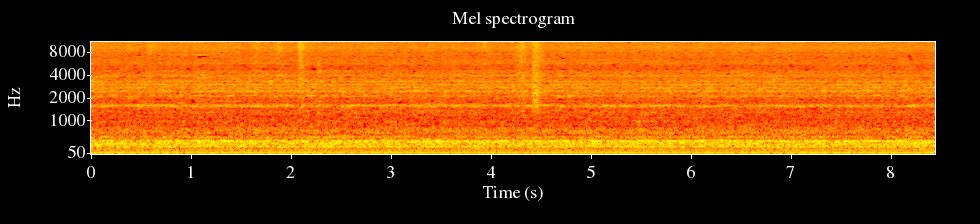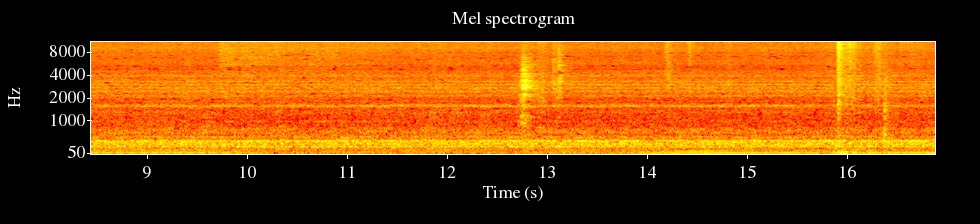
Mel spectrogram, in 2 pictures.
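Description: A steady low machine drone with a faint steady whine, its deepest rumble dropping away about ten seconds in and returning near the end. A few light clicks sound over it near the end.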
